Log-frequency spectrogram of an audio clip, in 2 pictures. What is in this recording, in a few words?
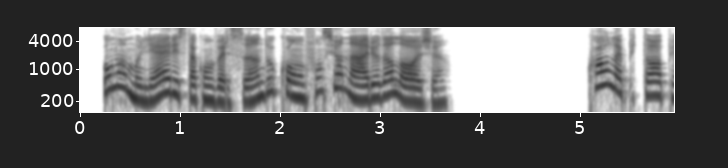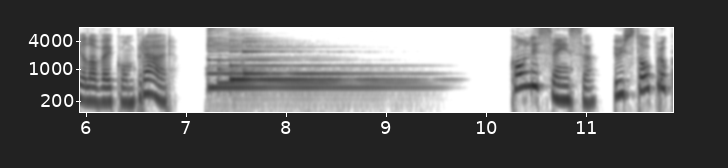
Learn Brazilian Portuguese Shopping for a Computer in Brazil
